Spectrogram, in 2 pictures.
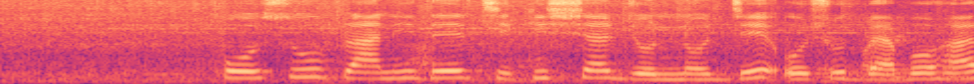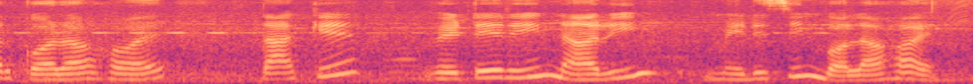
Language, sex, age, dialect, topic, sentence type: Bengali, female, 25-30, Standard Colloquial, agriculture, statement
